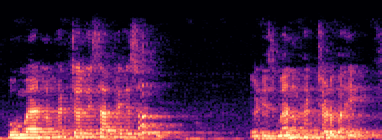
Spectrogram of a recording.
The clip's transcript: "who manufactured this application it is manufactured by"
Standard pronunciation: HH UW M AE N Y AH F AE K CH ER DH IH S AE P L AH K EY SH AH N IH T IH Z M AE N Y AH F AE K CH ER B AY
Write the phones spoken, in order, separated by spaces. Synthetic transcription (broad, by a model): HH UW M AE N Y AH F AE K CH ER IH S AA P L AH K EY S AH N IH T IH Z M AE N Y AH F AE K CH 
